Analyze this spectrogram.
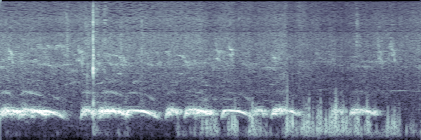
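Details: Spotted dove calling, used to lure birds for catching: mellow, low-pitched coos in quick succession, each a slightly arched hollow note, nearly a dozen in five seconds, with a faint rumbling background.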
